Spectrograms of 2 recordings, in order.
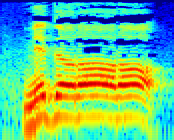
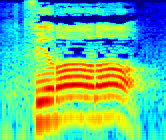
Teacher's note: يبقى هذه الألفاظ مفخمة عند ورش، هذه الألفاظ مفخمة عند ورش كحفص تماما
